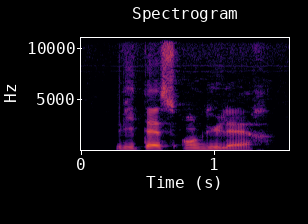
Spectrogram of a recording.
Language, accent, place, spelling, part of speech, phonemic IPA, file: French, France, Lyon, vitesse angulaire, noun, /vi.tɛs ɑ̃.ɡy.lɛʁ/, LL-Q150 (fra)-vitesse angulaire.wav
- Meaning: angular velocity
